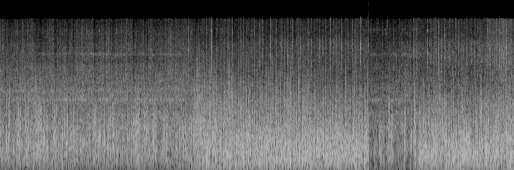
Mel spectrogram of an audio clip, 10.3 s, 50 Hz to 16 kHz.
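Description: Stampe SV4B biplane's engine and propeller running, heard from the open cockpit with wind noise over the microphone. It grows louder about four seconds in and drops away briefly near the three-quarter mark before picking up again.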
